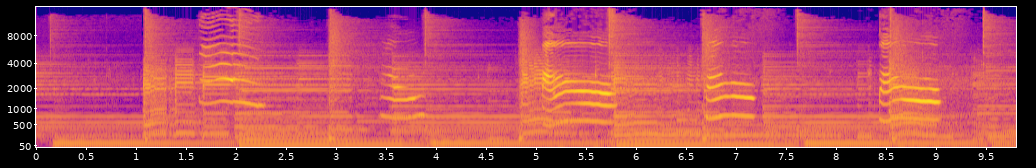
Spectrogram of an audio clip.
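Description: A domestic cat meowing about five times, each meow a short call that bends in pitch, over background music with steady bass notes.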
